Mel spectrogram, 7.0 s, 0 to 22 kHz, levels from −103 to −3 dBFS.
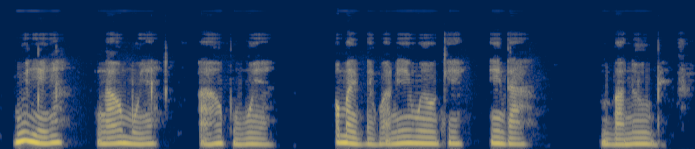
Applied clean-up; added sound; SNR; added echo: none; none; none; none.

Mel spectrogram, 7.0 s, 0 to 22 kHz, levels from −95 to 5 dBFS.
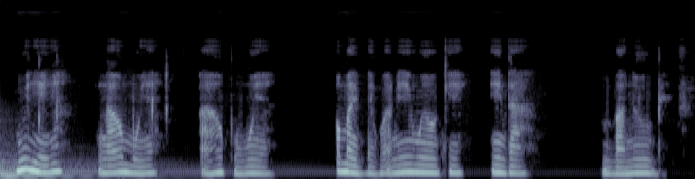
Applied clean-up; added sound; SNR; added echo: none; Drum; 16 dB; none.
